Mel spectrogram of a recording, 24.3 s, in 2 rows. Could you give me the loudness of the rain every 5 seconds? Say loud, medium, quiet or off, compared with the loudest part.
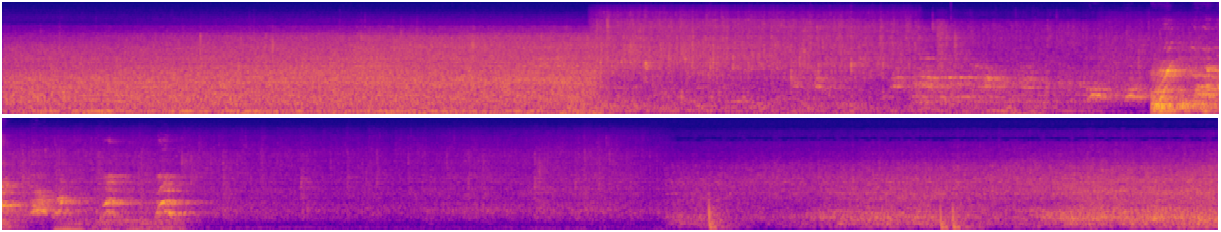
loud, loud, quiet, quiet, medium.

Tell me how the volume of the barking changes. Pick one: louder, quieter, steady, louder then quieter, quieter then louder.
louder.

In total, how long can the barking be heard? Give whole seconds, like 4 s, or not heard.
6 s.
